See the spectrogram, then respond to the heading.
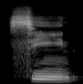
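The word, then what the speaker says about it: scene: ट्रीड wheat weed सीन यहां पर एस सी को कट्ठा पढ़ेंगे यानी कि स के साउंड के साथ यहां पर सी साइलेंट है जैसे साइंस में हम ऐसी स्कास नहीं कहते साइंस कहते हैं तो यहां सीन पढ़ा जाएगा सीन मीम जीन रीड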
